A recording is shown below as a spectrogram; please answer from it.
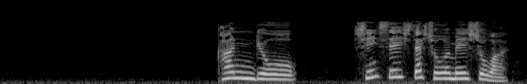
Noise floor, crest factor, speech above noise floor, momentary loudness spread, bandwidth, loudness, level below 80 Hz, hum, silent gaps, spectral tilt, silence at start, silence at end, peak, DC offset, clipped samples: -58 dBFS; 18 dB; 38 dB; 9 LU; 8 kHz; -21 LUFS; -56 dBFS; none; none; -4 dB/octave; 2.2 s; 0.2 s; -6 dBFS; under 0.1%; under 0.1%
